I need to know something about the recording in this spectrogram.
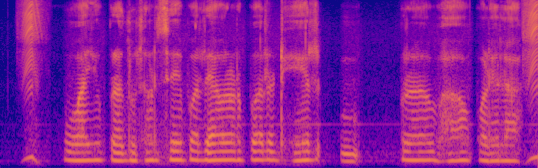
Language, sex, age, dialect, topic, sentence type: Bhojpuri, male, 18-24, Southern / Standard, agriculture, statement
